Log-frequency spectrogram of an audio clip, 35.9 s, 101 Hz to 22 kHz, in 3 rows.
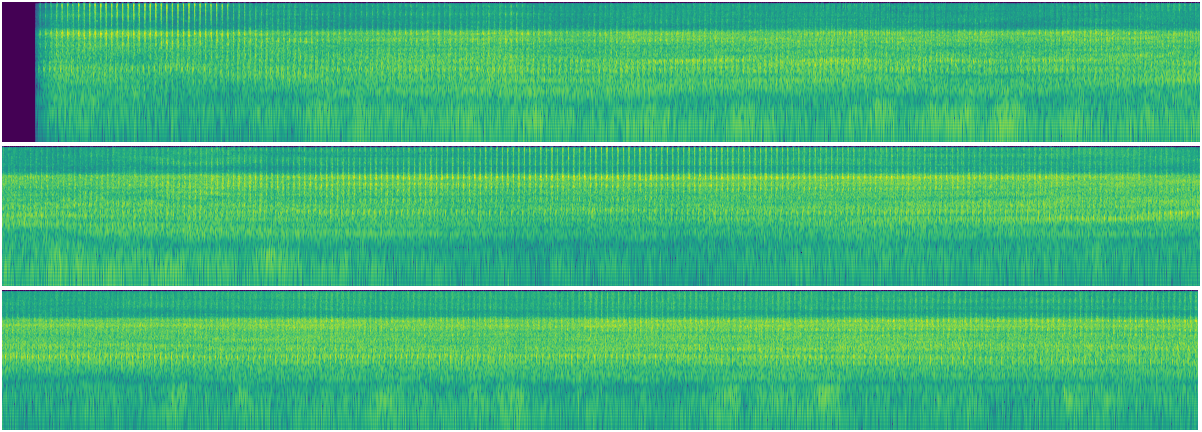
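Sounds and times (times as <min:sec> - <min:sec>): diesel engine knocking rattle: 0:00.3 - 0:35.9.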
